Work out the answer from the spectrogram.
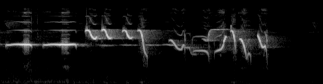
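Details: Mangrove whistler singing: two steady whistled notes, then a quick run of high, slurred, chirpy whistles rising and falling, with short loud notes packed close together toward the end.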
